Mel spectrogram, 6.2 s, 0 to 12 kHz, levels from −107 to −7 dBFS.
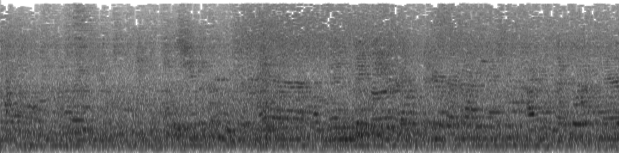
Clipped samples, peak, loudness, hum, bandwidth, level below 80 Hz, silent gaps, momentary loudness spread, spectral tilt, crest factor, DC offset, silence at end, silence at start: under 0.1%; -10 dBFS; -26 LUFS; none; 11.5 kHz; -52 dBFS; none; 5 LU; -3.5 dB/octave; 16 dB; under 0.1%; 0 s; 0 s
